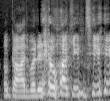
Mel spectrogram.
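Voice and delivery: loud taken-aback remark; shocked aside; disturbed. Real, not acted. Player reacts.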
